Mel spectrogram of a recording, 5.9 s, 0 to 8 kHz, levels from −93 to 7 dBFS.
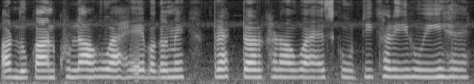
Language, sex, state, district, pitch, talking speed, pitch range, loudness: Hindi, female, Uttar Pradesh, Shamli, 260 Hz, 140 wpm, 250-265 Hz, -17 LUFS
